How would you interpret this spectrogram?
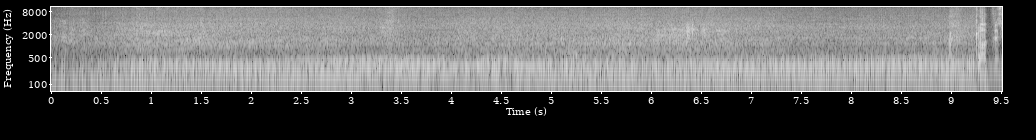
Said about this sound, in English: this bike's loud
